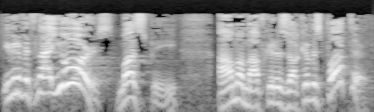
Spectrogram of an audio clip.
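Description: A man's voice: high-pitched, huge pitch swings, moderate pace, darkish tone, slightly rough. A man with teaching a Talmud lesson, reading phrases and explaining them as he asks and answers his own questions. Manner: argumentative, asking questions and answering them himself.

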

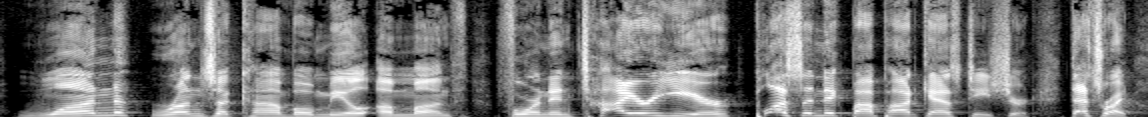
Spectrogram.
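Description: A man's voice: high-pitched, a bit bright, no echo, studio quality. A man hosting a podcast reads an ad in an upbeat promotional announcer delivery. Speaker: podcast host. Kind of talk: podcast ad read.

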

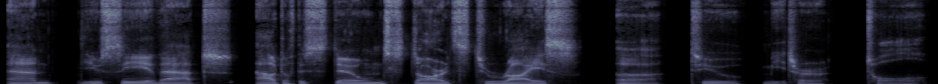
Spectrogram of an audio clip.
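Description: A male game master narrates a tabletop adventure in an unhurried, descriptive way. He takes his time, with a steady mid-range pitch.

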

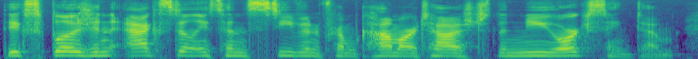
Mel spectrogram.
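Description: A woman's voice: mid-range voice, quick pace, no room sound. A young woman co-hosting a casual podcast, recapping a movie in a giggly, rambling way full of "like". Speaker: co-host.

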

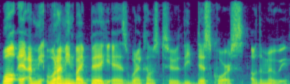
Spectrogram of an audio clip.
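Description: Low-voiced man with a sharp tone. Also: lively intonation, normal speed. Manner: hesitant, many fillers, restarts thoughts. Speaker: podcast co-host. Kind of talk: casual film discussion.

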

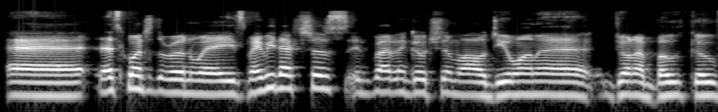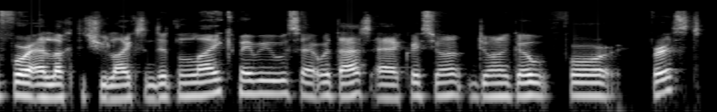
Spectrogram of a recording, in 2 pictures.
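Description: A man's voice: on the high side, steady tone, fairly quick, hardly any pauses, clean tone. A man hosting a podcast, upbeat and steering the chat with questions. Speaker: podcast host. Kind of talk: casual chat.

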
